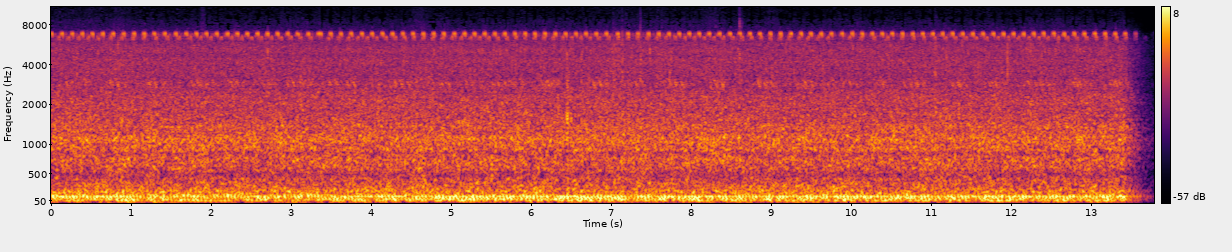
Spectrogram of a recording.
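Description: Steady rush of river water at night, with a rapid, even high-pitched chirping of night insects over it and a low steady hum underneath; it all fades out near the end.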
